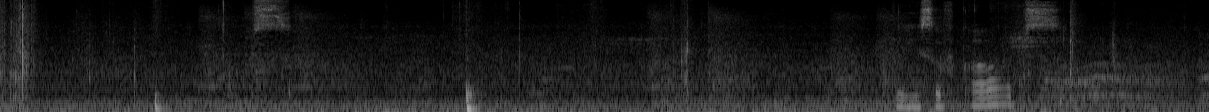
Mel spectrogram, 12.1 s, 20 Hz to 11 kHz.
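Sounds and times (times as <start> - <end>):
cards shuffling and rustling: 0.0 - 1.7.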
